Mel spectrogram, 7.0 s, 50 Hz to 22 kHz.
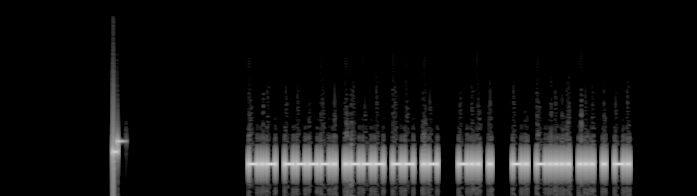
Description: Morse code, heard as a keyed tone, about 40 wpm, 700 Hz. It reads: K9JMA DE N6SEN
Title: USA Callsign DE Callsign - 5 Characters - 40wpm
